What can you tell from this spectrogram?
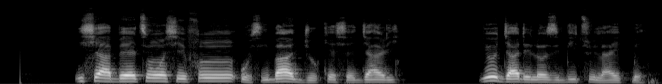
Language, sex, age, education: Yoruba, male, 15-29, tertiary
